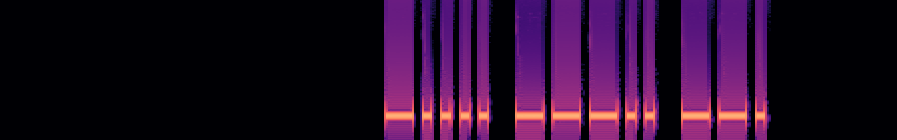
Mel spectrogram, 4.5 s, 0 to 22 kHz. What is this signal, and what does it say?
Morse code, heard as a keyed tone, about 26 wpm, 700 Hz. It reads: 68G
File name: Speed-Racing - Three Letter-Number Combinations - 22wpm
